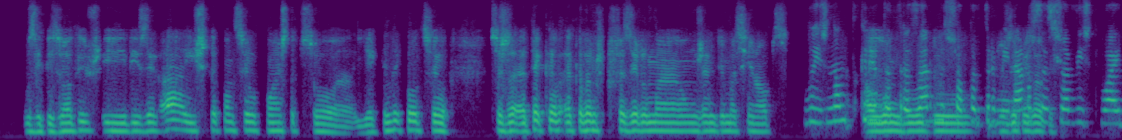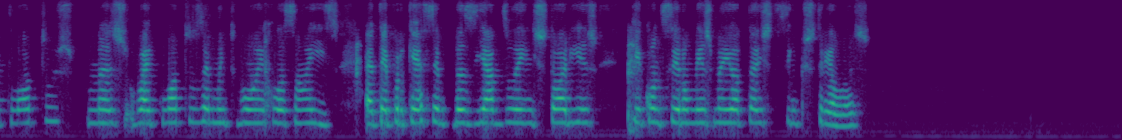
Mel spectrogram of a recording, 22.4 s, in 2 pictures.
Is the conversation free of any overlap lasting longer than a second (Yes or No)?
No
